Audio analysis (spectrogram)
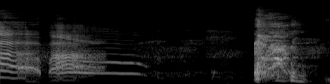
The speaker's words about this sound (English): Cough again. I'm always coughing on here. Man, I'm smoking too much.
